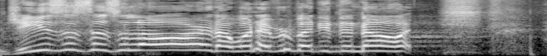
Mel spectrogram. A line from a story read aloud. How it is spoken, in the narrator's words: swimming and you're yelling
